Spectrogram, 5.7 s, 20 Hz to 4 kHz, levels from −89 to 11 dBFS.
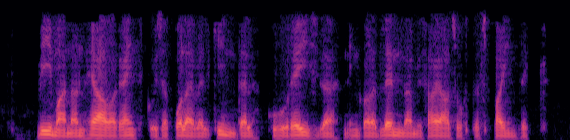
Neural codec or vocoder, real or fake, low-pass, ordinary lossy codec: none; real; 3.6 kHz; MP3, 32 kbps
